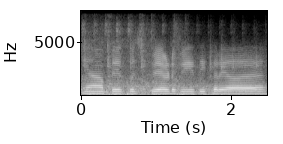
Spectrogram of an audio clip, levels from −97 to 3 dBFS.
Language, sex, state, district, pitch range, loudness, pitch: Hindi, female, Odisha, Malkangiri, 180-190 Hz, -14 LUFS, 185 Hz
